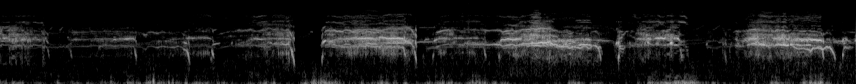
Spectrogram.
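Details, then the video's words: A brood of nest chicks fed by mother and father birds, giving loud rasping high cheeps in bursts roughly a second long, separated by brief pauses, with soft low thumps. "mom dad birds brings food to feed their chicks in the nest"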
